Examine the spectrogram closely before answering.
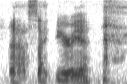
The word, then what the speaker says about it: Cyberia: and his sidekick is Siberia, the cyborg bear, and it's spelled Cyberia, Siberia. That's awesome.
